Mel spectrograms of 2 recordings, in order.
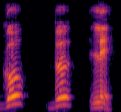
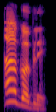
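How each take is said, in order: First: "gobelet" slowly split into go, be, let; syllable by syllable. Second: Said in the usual way. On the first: Shown as a demonstration. Teacher building a word for readers, "gobelet" sounded out syllable by syllable. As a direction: say "gobelet" in three separate beats with pauses. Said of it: "L'association de ces trois syllabes". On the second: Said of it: "donne le mot".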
